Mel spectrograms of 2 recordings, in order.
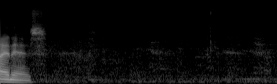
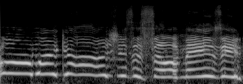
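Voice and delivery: very high, loud squeal of delight; over-the-top thrilled kid voice; ecstatic kids; 5 dB louder than usual. Retold or imitated. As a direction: imitate overjoyed children, drawing out the first words. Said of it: "And the kids are".

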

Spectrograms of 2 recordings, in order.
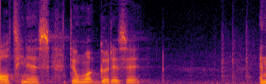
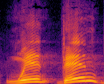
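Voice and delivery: ordinary delivery

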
